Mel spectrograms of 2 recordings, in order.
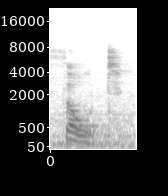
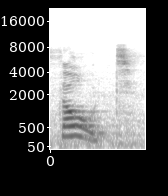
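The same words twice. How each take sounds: First: "Thought" with a plain "aw" and stopped t; correct pronunciation. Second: "thought" said wrongly as "oht"; wrong pronunciation. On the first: Teacher gives the correct form after the wrong one. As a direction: say "Thought" the right way, "thawt". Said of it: "só tem o quê". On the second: Teacher shows how "thought" is not said. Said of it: "não tem nenhuma palavra com essa pronúncia". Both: Shown as a demonstration.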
